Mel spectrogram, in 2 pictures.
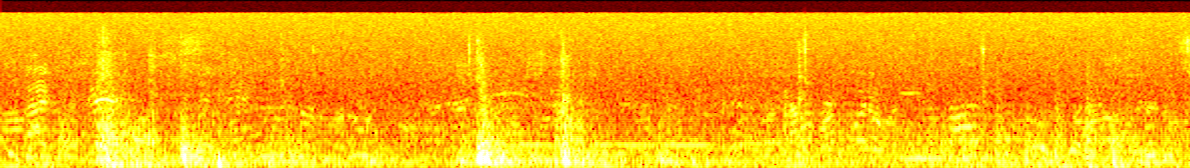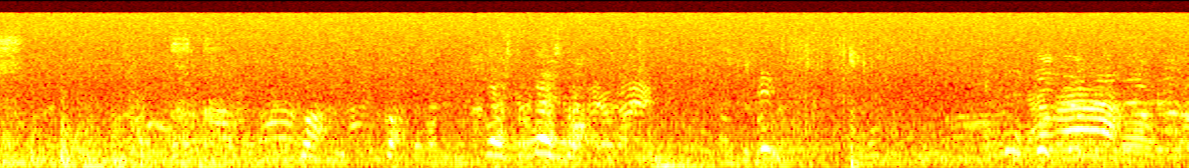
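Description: Indistinct voices and calls from spectators and players at an outdoor rugby match, over steady open-air background noise, with brief louder sounds about one and three seconds in.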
